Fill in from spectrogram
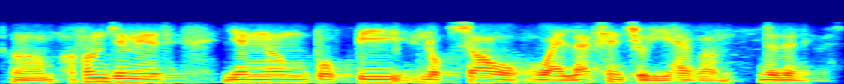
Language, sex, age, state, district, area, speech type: Manipuri, male, 18-30, Manipur, Tengnoupal, rural, conversation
